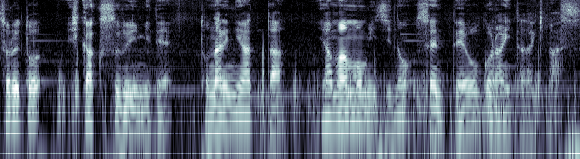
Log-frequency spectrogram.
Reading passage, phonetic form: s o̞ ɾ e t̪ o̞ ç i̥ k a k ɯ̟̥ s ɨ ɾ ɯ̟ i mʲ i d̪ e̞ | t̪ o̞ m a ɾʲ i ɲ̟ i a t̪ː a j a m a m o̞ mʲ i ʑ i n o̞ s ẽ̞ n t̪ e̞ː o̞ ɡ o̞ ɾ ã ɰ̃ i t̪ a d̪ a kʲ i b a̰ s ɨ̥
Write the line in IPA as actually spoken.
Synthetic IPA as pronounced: s o̞ ɾ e t̪ o̞ ç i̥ k a k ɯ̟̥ s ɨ ɾ ɯ̟ i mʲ i d̪ e̞ | t̪ o̞ n a ɾʲ i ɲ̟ i a t̪ː a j a m a m o̞ mʲ i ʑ i n o̞ s ẽ̞ n t̪ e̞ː o̞ ɡ o̞ ɾ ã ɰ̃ i t̪ a d̪ a kʲ i m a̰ s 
